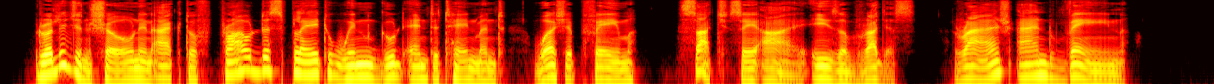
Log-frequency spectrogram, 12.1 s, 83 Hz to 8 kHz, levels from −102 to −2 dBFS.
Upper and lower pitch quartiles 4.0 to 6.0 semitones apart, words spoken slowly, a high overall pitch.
No: wide, 5.5 semitones; slow, 110 wpm; low, 105 Hz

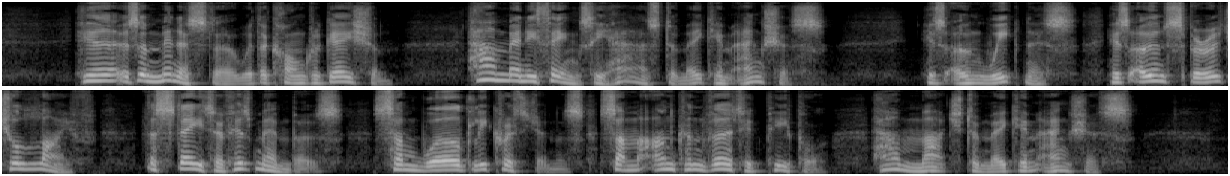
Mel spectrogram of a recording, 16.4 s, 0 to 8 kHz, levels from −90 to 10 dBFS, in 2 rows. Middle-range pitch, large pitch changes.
Yes: medium, 155 Hz; wide, 7.1 semitones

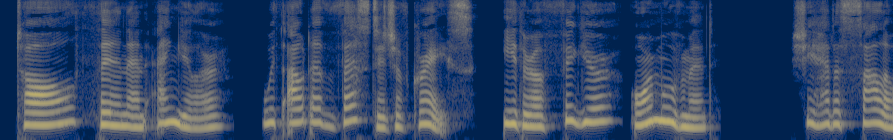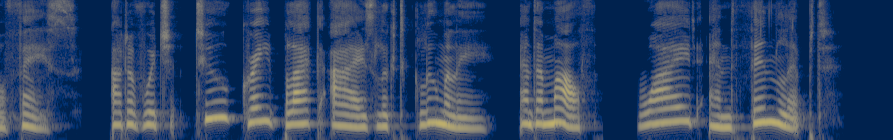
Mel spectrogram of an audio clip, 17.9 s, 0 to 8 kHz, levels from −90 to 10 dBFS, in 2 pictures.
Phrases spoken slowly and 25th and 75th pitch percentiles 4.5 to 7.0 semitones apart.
Yes: slow, 120 wpm; average, 5.1 semitones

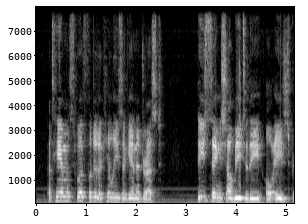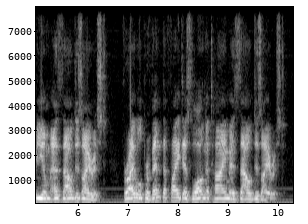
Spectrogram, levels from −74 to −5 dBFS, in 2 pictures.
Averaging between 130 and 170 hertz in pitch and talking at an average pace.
Yes: low, 135 Hz; average, 185 wpm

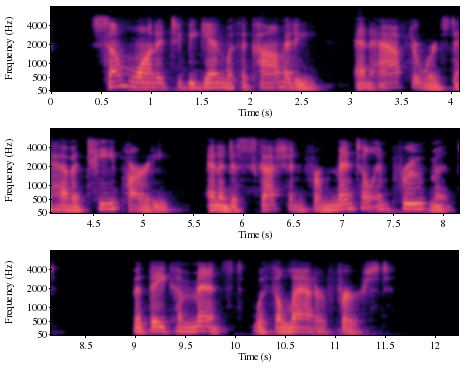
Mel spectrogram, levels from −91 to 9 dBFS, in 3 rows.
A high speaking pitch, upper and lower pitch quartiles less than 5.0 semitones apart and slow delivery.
No: medium, 155 Hz; average, 3.0 semitones; slow, 130 wpm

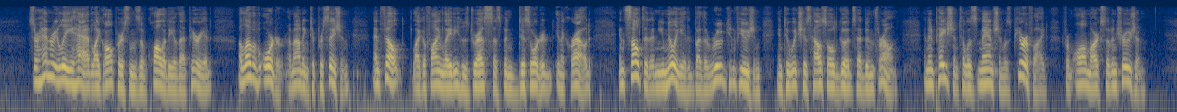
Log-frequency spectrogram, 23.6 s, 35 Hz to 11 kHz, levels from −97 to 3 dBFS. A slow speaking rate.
No: average, 155 wpm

